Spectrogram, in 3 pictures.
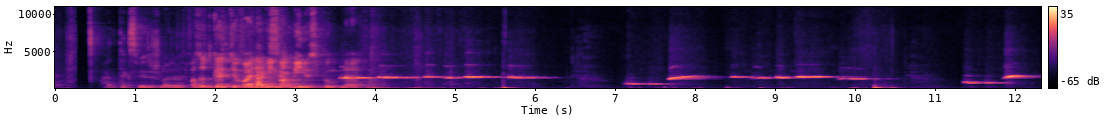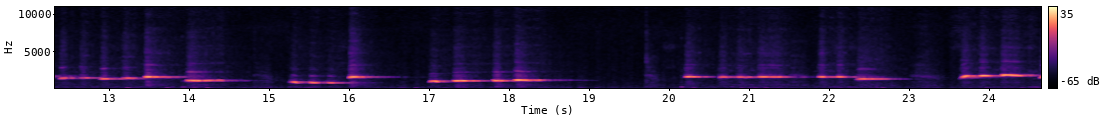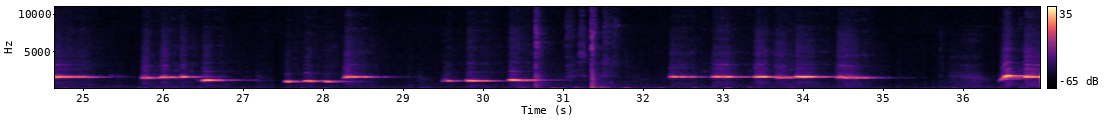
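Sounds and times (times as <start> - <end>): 
speech: 0.6 - 4.2
person whistling a tune with headphones: 3.6 - 6.4, 7.1 - 10.6, 11.4 - 18.8, 20.2 - 23.0, 23.6 - 31.0, 32.3 - 35.2, 36.4 - 36.9.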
